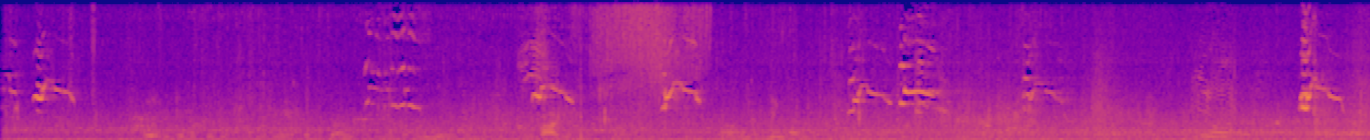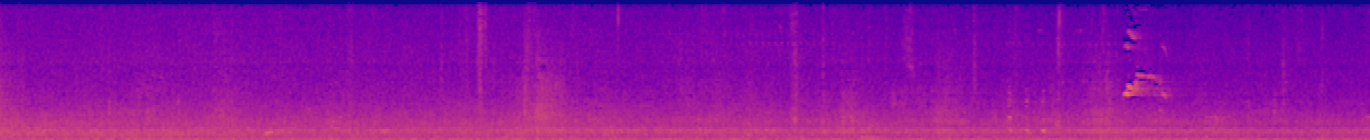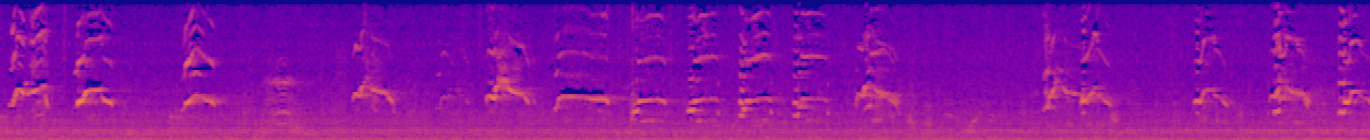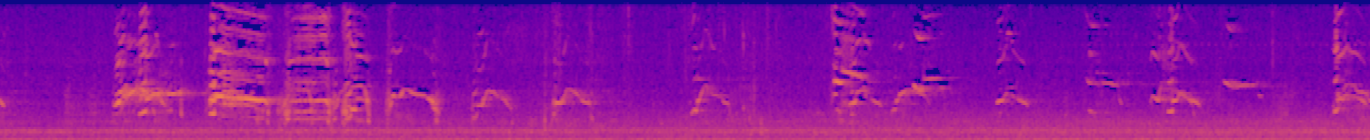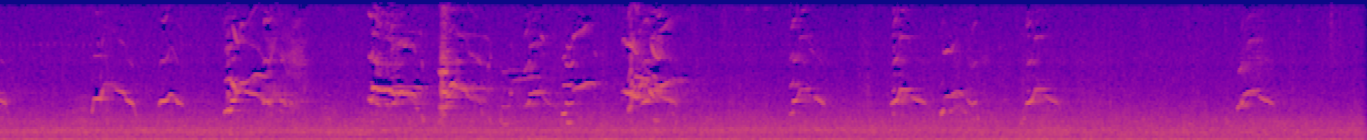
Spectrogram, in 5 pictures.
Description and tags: AMB CityPark Day Seagull People
Ambience in the park Lafontaine in Montreal during the day.
park-lafontaine, people, trafic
